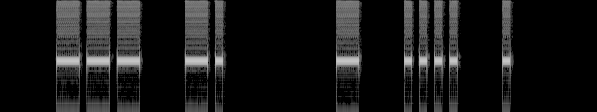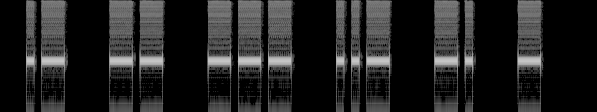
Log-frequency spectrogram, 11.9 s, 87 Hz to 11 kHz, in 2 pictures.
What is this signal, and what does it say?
Morse code, heard as a keyed tone, about 16 wpm, spaced as for 11 wpm, 800 Hz. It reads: ON THE AMOUNT
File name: CW Code Groups @10WPM / Technical Subjects / XL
